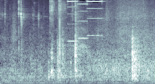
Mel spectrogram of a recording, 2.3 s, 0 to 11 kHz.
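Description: Clicks of an XT60 battery connector being plugged into a brushless ESC, then a short run of high power-up beeps from the ESC through the motor about a second in. The ESC gets no throttle signal from the receiver's channel 3 and does not arm.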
